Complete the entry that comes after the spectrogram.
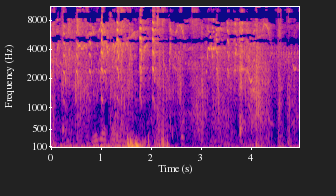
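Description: Many birds chirping and calling in quick, varied notes, with a brief loud low thump about one and a half seconds in.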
